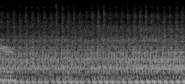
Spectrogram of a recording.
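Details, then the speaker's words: Craftsman 190cc 8.75hp 3000 psi pressure washer (model 580.754881), Briggs & Stratton engine 122S02-0127-F1, Quiet Sense idle-down system: governor spring (part 209) left off, so with gun open the engine stays at low steady idle, never reaches full throttle, may die. "When you open up the gun, it's supposed to go to full bore. As you can tell, it's still in the idle position, and in some cases when I let go, it's actually going to kill it."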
